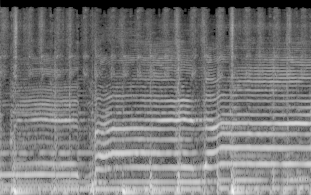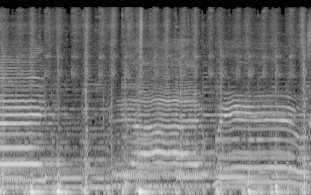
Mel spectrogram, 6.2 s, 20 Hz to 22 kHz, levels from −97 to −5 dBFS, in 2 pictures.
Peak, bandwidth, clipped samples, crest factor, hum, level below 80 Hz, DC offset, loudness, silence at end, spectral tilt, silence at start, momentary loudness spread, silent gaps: -4 dBFS; 19 kHz; under 0.1%; 18 dB; none; -36 dBFS; under 0.1%; -22 LUFS; 0 s; -5 dB/octave; 0 s; 6 LU; none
